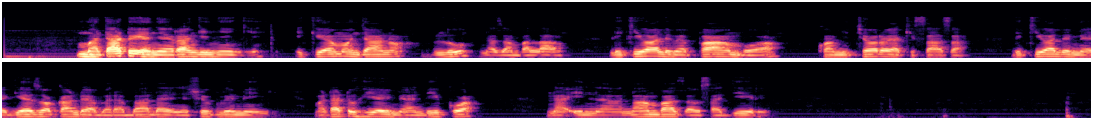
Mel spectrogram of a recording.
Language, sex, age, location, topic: Swahili, male, 18-24, Nairobi, government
